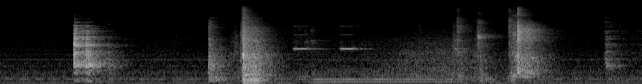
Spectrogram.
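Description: Built-in microwave oven in use: a glass measuring cup is set down inside with a clatter, then the door shuts with two knocks. Two short keypad beeps follow and the oven starts with a low hum. The hum stops after a second and a half or so, and the door opens with a loud clunk about five seconds in.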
